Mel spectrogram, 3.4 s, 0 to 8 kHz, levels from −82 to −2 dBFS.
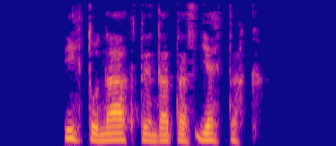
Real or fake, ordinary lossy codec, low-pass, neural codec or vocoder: real; MP3, 32 kbps; 7.2 kHz; none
